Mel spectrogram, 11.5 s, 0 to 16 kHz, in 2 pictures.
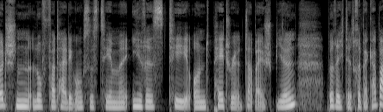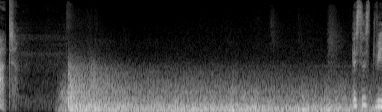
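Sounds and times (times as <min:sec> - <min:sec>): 
speech: 0:00.0 - 0:07.0, 0:11.0 - 0:11.4
explosion in Kyiv at night during a missile attack: 0:06.6 - 0:11.4.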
